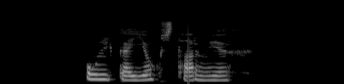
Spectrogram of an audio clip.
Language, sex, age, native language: Icelandic, female, 18-19, Icelandic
